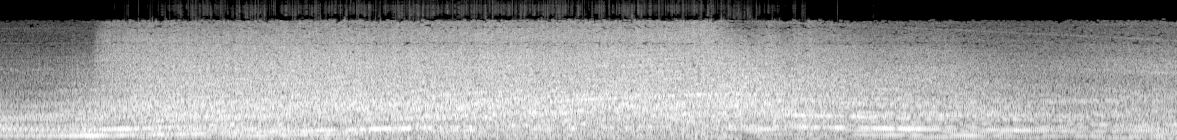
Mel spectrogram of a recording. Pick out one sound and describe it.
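A sports car engine roars as it revs hard, rising in pitch and then winding back down.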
